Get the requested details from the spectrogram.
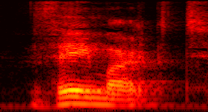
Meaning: livestock market
- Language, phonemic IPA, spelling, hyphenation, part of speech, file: Dutch, /ˈveː.mɑrkt/, veemarkt, vee‧markt, noun, Nl-veemarkt.ogg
